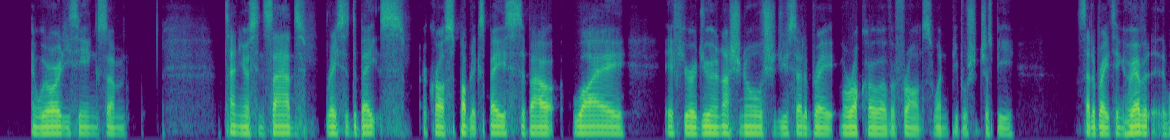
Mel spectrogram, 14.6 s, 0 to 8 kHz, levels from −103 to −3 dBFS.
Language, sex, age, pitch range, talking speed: English, male, 20-39, 95-110 Hz, 130 wpm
